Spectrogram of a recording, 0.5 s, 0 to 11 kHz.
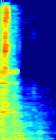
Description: UIClick_Menu Water Splash Metal Hit 02.wav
